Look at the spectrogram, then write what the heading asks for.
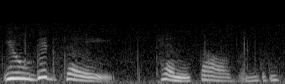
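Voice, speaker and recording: A woman's voice: mid-range voice, animated, slow pace, husky, full character voice. An actress playing a sly, coolly confident female blackmailer with coy, insinuating delivery, in 1940s radio drama style. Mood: coolly demanding. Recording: muffled old 1940s radio recording.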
